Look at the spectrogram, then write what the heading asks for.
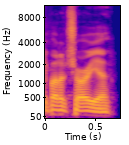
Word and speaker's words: Bhattacharya: And then there were people who were banned from the Trends blacklist, including a Stanford professor, Bhattacharya. Did I get it right? Yes, Jay Bhattacharya.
